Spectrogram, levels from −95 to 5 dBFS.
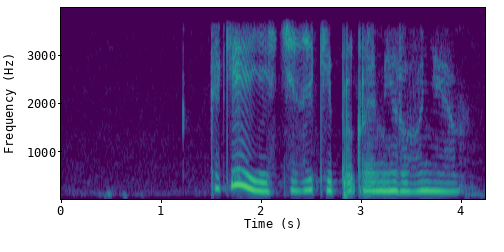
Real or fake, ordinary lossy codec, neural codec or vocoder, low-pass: fake; none; codec, 16 kHz, 8 kbps, FreqCodec, larger model; 3.6 kHz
